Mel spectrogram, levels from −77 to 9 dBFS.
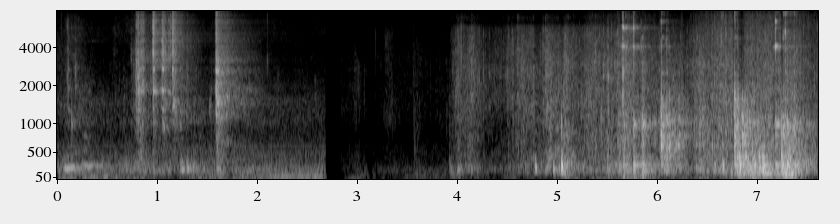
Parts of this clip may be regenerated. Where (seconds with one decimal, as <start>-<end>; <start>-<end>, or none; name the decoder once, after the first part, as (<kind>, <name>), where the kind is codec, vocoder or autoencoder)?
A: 0.8-3.0 (codec, DAC)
